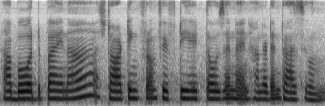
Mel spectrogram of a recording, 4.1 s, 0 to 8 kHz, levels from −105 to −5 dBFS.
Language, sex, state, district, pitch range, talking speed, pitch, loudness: Telugu, female, Telangana, Hyderabad, 205-225 Hz, 190 wpm, 215 Hz, -15 LUFS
